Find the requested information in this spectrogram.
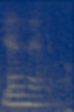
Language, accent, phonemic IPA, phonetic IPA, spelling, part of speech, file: Armenian, Eastern Armenian, /jelˈnel/, [jelnél], ելնել, verb, Hy-ելնել.ogg
- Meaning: 1. to go out (of); to leave; to exit 2. to mount, ascend, climb 3. to rise, get up, stand up 4. to rise (against); to rise in rebellion 5. to proceed (from), base oneself (on)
